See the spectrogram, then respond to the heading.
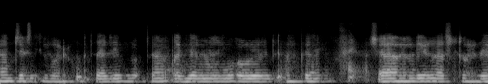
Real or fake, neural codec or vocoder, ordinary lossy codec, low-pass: fake; codec, 16 kHz, 1 kbps, FreqCodec, smaller model; none; 7.2 kHz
